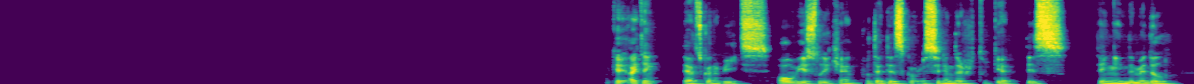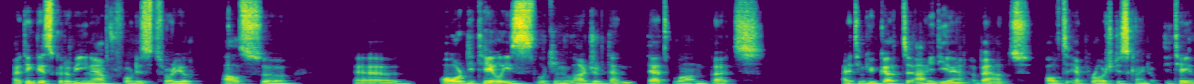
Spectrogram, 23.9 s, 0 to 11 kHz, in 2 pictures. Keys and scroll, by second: 1.2 q, 12.4 4, 12.8 e.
